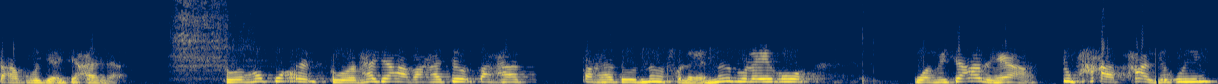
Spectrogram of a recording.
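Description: Lively in intonation, a woman speaks at a fairly high pitch and a moderate pace. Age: 40s. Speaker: radio call-in caller, noodle shop owner. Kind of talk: phone-in advice call. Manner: halting.

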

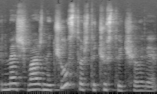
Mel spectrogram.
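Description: A woman is speaking. Her pitch is fairly high. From Belarus, Bykhov near Mogilev. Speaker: photographer. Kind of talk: interview conversation.

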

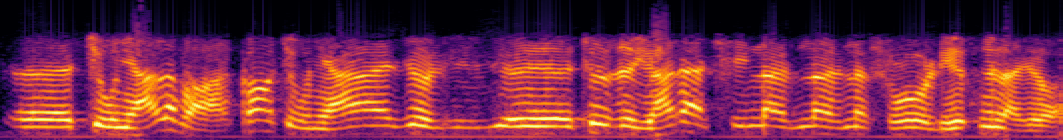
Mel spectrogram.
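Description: A man speaks at a moderate pace in a fairly high voice. Noticeable background noise is present. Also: ordinary pitch variation. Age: 30s. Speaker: caller, factory worker. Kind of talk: phone call-in advice. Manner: halting.

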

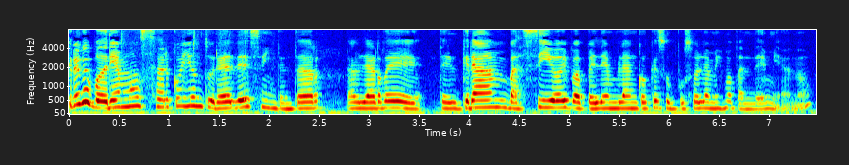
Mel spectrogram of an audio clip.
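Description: A woman speaks fairly slowly at a fairly high pitch, her intonation fairly even. Her loudness swings widely. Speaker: artist, printmaker. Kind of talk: casual chat.

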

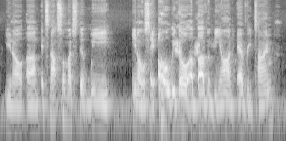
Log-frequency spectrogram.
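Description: An American-accented man with an unremarkable speaking voice, fairly low pitch, ordinary pitch variation and a moderate pace. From Arizona. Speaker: plumbing company owner. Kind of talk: casual interview.

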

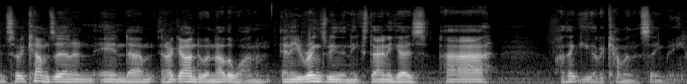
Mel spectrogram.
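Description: In a New Zealand accent, a man talks at a very fast pace with a fairly low pitch and fairly even intonation. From New Zealand, Otago (Oamaru). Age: 50s. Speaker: snowboard industry veteran. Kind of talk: casual interview chat. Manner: halting, repetitive.

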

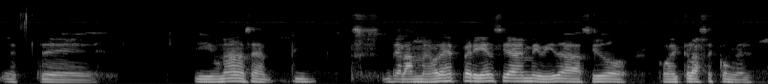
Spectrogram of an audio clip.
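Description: The intonation stays fairly even. Long, frequent pauses break up the speech. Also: man, medium pitch for a man, fairly slow pace. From Puerto Rico, Humacao. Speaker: music education student and trumpeter. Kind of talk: casual interview.

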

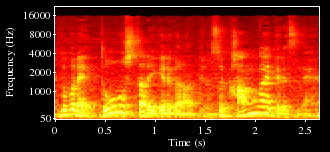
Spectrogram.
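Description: There is noticeable background noise and audible room echo. Through it, a man talks in a fairly high pitch. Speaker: podcast host. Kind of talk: solo podcast monologue. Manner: polite formal.

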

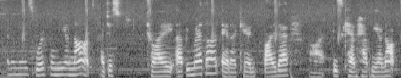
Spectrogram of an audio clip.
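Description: With a Vietnamese accent, a woman speaks fairly slowly at a medium pitch with ordinary pitch variation, over noticeable background noise. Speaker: YouTuber. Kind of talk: vlog monologue. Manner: halting.

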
